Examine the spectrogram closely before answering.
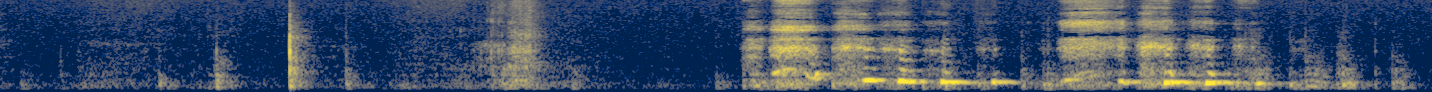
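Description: A girl laughing in breathy bursts from about halfway in, after a quiet stretch broken by a single click.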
